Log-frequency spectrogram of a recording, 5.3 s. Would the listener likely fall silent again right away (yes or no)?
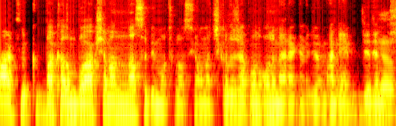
yes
